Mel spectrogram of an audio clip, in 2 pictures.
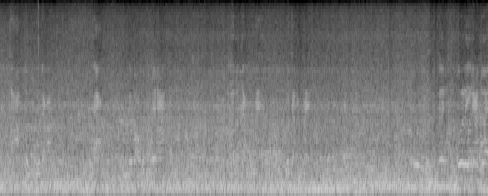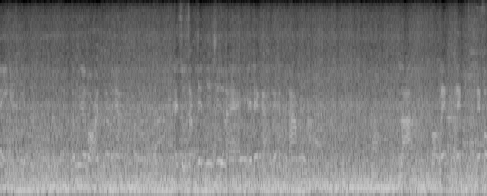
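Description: Steady roadside traffic noise, a continuous low rumble of passing vehicles, with indistinct voices talking over it.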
